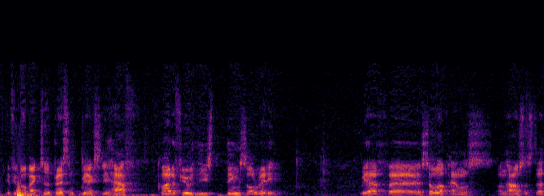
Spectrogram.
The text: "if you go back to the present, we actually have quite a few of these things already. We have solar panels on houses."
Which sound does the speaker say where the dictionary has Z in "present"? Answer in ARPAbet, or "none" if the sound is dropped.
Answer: S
